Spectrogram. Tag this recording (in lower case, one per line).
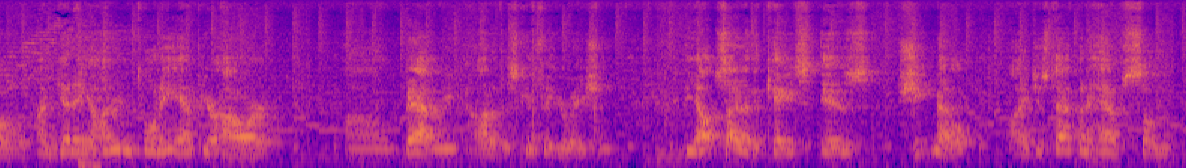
music
speech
